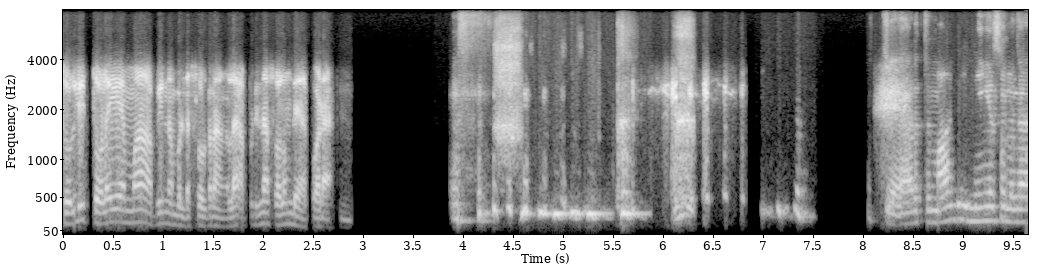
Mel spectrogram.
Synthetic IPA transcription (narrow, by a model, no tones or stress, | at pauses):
sɔlːit̪ɔlɐjɐmaːɐpːɐɽinɐmːbɐkɪʈːɐsɔlɾaːŋɡɐlɐɐpːɐɽɪnːaːsɔlːɐmʊɽɪjaːɾpoːɽa̰ː | okːeɐɽɯt̪ːɯmaːɳɖiniːŋɡɐsɔlːɯŋɡɐ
